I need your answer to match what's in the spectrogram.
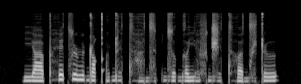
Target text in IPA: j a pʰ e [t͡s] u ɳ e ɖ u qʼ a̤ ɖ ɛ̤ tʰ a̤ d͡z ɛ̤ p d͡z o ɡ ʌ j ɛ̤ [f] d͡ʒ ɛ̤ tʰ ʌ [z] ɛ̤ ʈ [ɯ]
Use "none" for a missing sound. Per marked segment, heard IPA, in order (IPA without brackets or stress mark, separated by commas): t͡s, f, d͡z, ɯ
